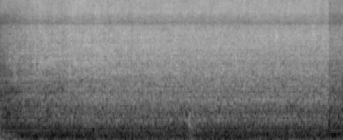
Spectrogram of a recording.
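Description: Tomatoes hit sautéing onions in a pan for a gram flour kurma, and a loud, steady sizzling hiss fills the space without a break, then eases slightly at the very end.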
